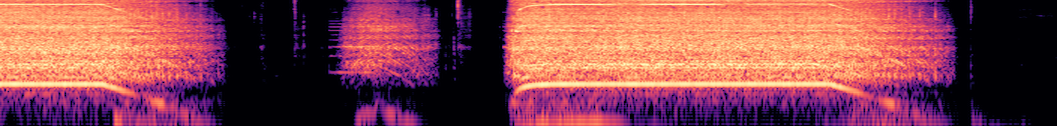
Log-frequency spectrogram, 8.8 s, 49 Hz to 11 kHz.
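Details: Panasonic EY7880 SDS hammer drill, battery-powered, after repair with new brush ring and brushes fitted: two clean spin-ups with a steady high motor whine holding even, winding down smoothly; drill motor runs healthy.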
